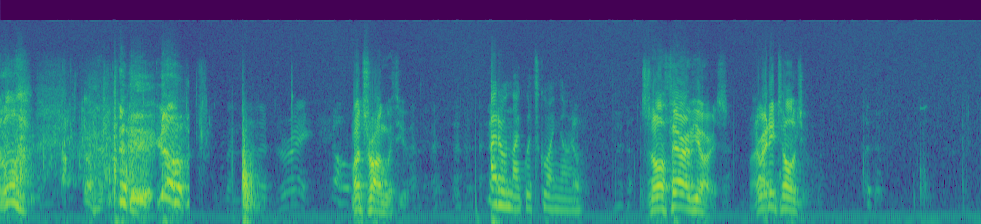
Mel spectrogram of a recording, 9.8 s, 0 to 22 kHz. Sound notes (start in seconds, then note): 0.2 crying out; 2.2 bangs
